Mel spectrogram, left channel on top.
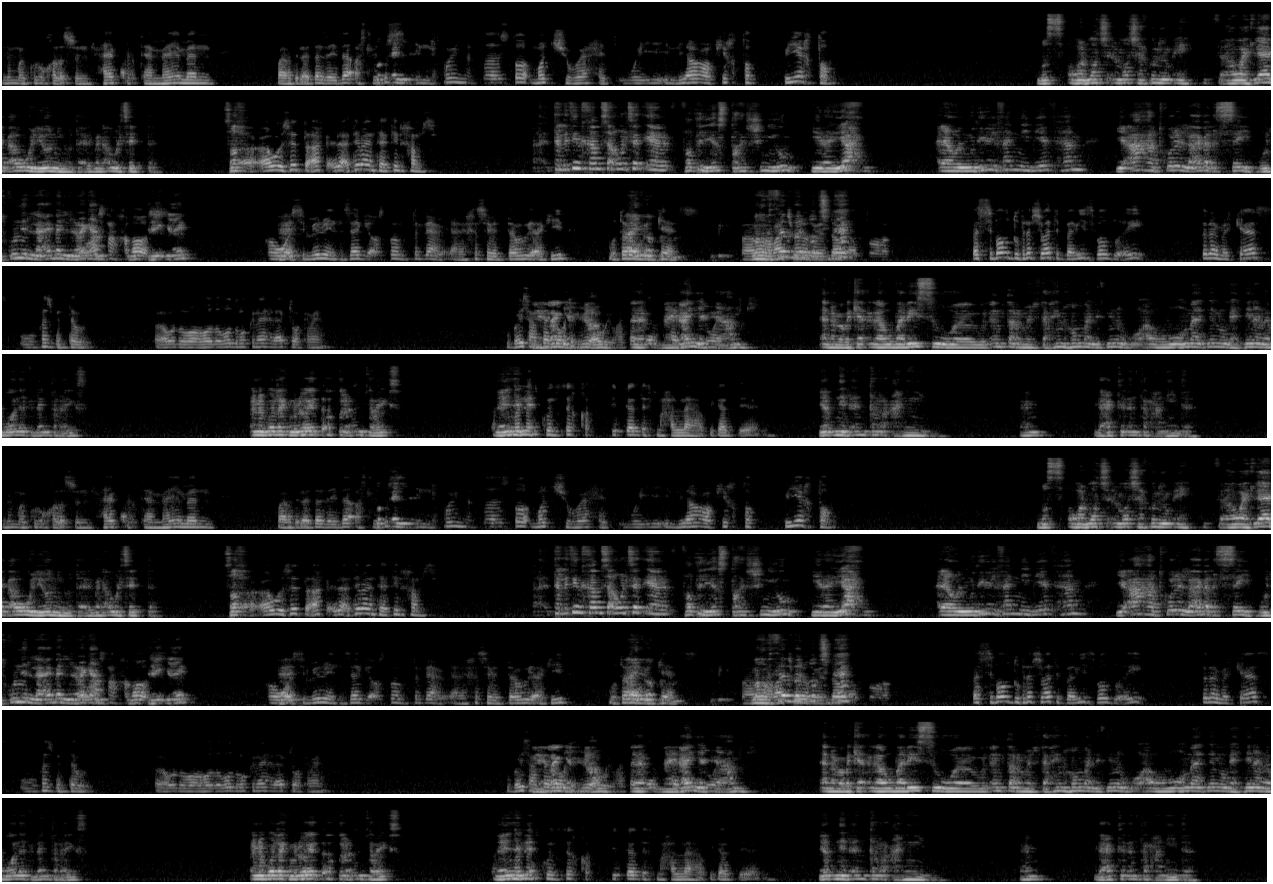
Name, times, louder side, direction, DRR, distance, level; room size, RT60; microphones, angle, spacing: voice 1, 0.0-2.1 2.8-7.5 7.8-8.3 15.1-17.0 26.1-27.0 28.0-31.0 31.4-32.1 32.8-34.2 35.1-36.8 37.4-39.0 39.6-41.4 43.1-45.3 53.8-54.1 54.5-54.6 55.8-58.4, left 2 dB, 80° left, 0.7 m, -34 dB
voice 2, 10.3-14.2 14.9-15.1 18.0-21.4 22.0-23.6 23.8-27.2 28.1-28.3 31.6-32.2 32.9-33.9 43.4-45.5 46.2-51.6 53.2-54.7 55.7-56.1 58.9-60.1 60.9-61.2 61.7-62.7, equal, 10° left, 1.4 m, -29 dB
2.7 x 2.1 x 2.7 m
head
